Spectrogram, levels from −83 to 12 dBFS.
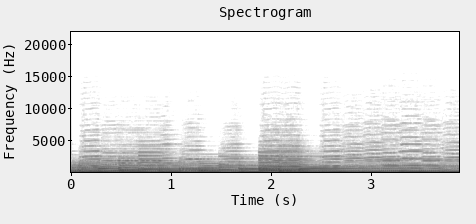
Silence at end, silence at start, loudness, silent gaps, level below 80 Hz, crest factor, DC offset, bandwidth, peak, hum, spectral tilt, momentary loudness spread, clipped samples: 0 s; 0 s; -24 LUFS; none; -50 dBFS; 14 dB; under 0.1%; 7.8 kHz; -10 dBFS; none; -8.5 dB/octave; 4 LU; under 0.1%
